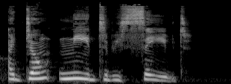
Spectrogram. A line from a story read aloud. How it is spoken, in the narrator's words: Padme spat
